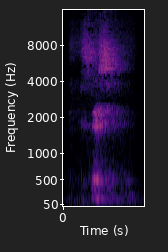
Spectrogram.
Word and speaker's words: хесед: Я не знаю, может, я не так правильно его произношу, но милость, хасед, как это называется, хасед. Вот хосед. – Хесед. – Хесед, да?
